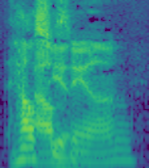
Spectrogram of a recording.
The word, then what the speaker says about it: Halcyon: Halcyon? – Halcyon.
